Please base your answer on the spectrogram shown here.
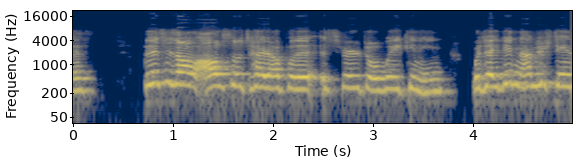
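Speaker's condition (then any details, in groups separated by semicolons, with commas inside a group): Cerebral palsy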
